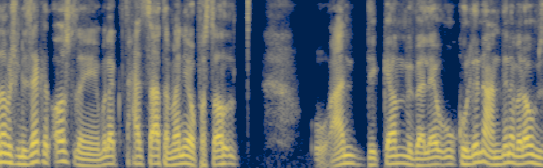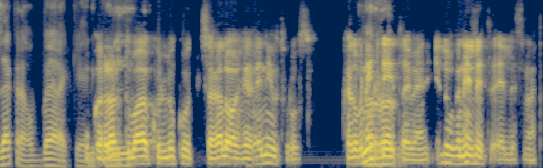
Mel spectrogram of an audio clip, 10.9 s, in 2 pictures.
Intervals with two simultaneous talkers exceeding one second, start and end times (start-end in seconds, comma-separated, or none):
none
